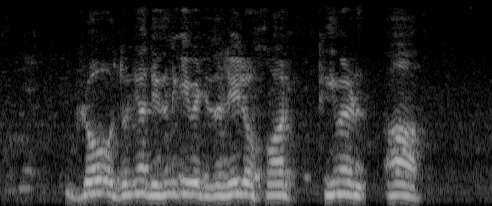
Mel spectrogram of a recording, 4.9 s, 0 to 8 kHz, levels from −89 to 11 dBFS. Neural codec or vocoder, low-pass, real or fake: none; 7.2 kHz; real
